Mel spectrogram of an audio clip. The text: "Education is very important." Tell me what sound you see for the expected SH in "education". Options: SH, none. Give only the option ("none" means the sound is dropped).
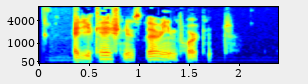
SH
